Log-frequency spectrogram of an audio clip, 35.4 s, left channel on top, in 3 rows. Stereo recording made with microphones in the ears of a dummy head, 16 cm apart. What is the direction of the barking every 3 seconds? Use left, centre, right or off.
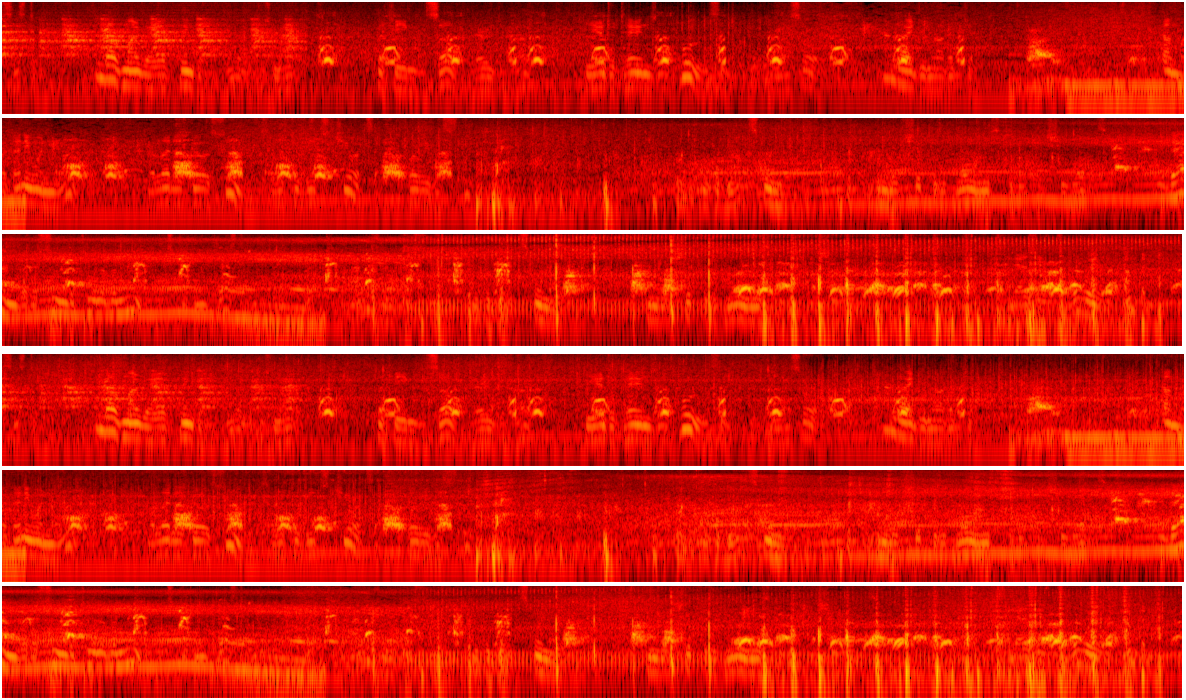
left, left, left, left, left, right, right, right, centre, left, left, left.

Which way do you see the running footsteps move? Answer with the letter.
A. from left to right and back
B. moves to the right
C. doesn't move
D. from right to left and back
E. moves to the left
B.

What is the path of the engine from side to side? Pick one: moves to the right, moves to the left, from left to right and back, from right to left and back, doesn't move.
moves to the left.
